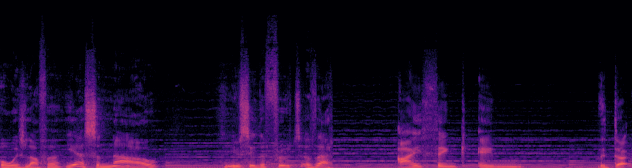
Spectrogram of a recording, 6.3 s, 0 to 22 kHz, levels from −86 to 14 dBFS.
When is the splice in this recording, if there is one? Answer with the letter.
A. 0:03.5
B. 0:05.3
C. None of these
A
